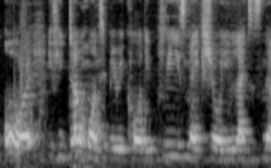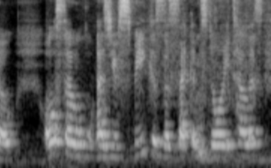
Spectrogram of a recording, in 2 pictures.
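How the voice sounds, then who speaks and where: A woman's voice: mid-range voice, mellow, slight background noise, poor audio. A woman hosting a story circle at a conference, explaining how it works in a friendly way with light jokes. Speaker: host. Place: conference room.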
